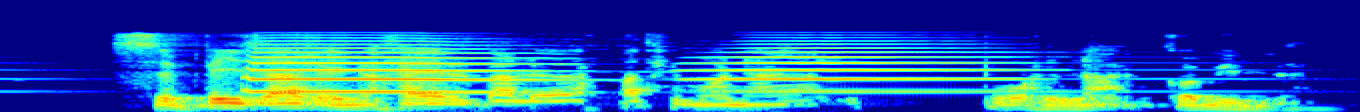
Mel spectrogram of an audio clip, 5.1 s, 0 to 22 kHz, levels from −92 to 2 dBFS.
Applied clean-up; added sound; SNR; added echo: classical method spectral subtraction.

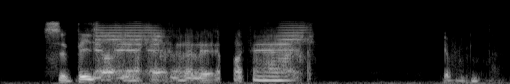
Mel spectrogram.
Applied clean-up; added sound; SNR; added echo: neural diffusion model UNIVERSE++.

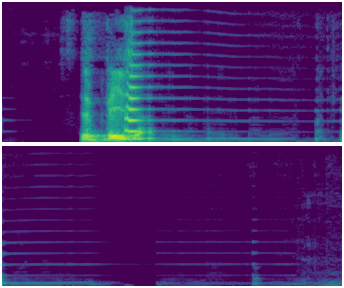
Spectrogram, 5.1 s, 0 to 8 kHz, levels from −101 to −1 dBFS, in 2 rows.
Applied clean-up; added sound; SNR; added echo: neural mask model RNNoise.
